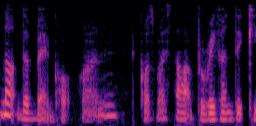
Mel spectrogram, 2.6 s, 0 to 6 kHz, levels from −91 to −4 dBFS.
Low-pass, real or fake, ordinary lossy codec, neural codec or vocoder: 5.4 kHz; fake; none; codec, 16 kHz, 0.5 kbps, X-Codec, HuBERT features, trained on LibriSpeech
